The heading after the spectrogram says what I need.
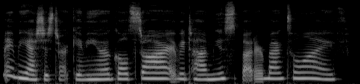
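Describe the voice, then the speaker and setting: A woman's voice: high voice, fairly even intonation, fairly quick. A woman acting a playful, sardonic, curious young vampire in an intimate audio roleplay. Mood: playful, wry. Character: teasing, curious young female vampire doing experiments.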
